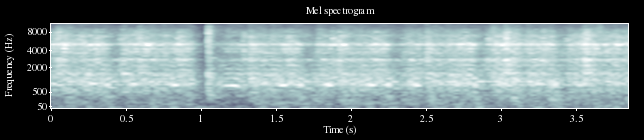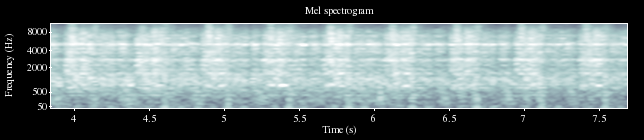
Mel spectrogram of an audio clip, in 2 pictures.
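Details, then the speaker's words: 1969 VW Fastback sitting 19 years: ragged, uneven running with irregular pops and surges, no settled idle, kept going only on gas poured into the intake; fuel line showed no fuel flow when key cycled. "let's go at it again all right you can put your gas in it you can get it running off the bottle"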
